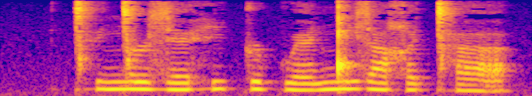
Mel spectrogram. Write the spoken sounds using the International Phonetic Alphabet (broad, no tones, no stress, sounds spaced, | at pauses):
ǀʰ ɪ ŋ͡ǀ ə˞ z ɛ h i k ə˞ kʷ æ ŋ͡ǃ i z a χ ɪ ǀʰ a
